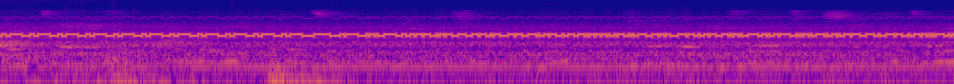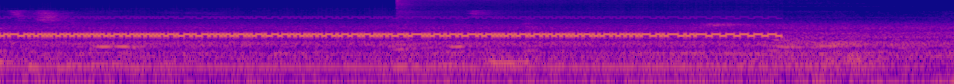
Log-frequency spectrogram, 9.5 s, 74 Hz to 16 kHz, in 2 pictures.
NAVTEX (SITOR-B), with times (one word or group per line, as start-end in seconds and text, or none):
2.0-2.8 ZCZC
2.7-3.6 SB79
3.6-4.5 NAV
4.3-5.6 WARNING
5.5-6.4 198.
6.3-7.3 BUOY
7.1-7.7 IN
7.6-8.3 PSN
